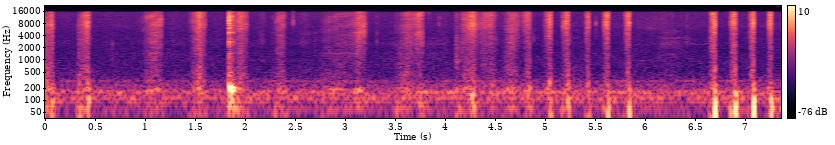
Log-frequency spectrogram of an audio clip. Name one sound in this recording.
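A young girl whispers softly close to a microphone.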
